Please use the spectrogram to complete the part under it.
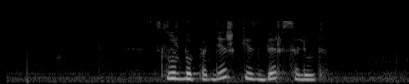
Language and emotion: Russian, neutral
